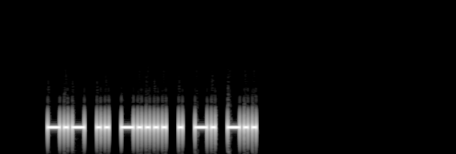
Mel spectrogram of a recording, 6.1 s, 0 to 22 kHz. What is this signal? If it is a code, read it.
Morse code, heard as a keyed tone, about 22 wpm, 700 Hz. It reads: KI6END
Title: USA Call Signs - 6 Characters - Repeated 3x - 22wpm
